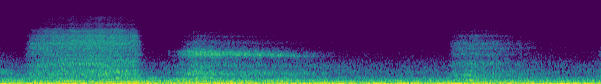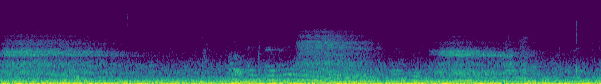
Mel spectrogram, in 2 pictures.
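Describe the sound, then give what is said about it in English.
Three slow, deep breaths during a guided breathing exercise, each a breathy inhale followed by a longer, airy exhale, separated by short pauses over a faint, steady low hum. “Again, we're going to take three deep breaths together. Here we go.”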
